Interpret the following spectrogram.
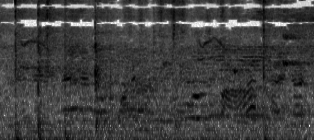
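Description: Dodgeballs thudding on a hard outdoor court during play: a quick run of sharp thuds in the first second and another near the end, with players shouting and calling.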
